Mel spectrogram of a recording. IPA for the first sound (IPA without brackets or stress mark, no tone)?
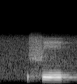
f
